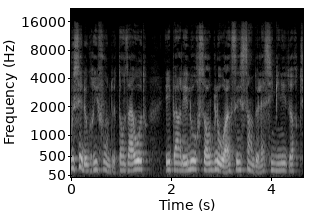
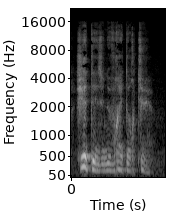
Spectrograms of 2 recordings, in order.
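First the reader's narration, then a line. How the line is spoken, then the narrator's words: Deep sigh. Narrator (French): dit enfin la simili-tortue en poussant un profond soupir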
